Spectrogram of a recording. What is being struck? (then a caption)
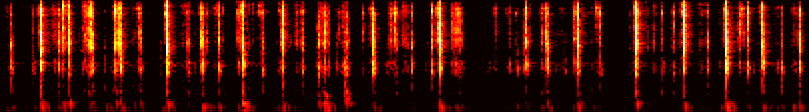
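Plastic mechanical computer keyboard. Fast typing with fingertips on the plastic keycaps of a white plastic mechanical computer keyboard produces a rapid, uneven stream of short, bright clicks with almost no ring. A brief pause comes midway before the typing resumes.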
